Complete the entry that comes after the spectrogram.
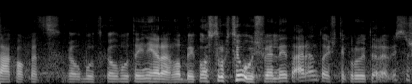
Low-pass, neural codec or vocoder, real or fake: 9.9 kHz; vocoder, 22.05 kHz, 80 mel bands, WaveNeXt; fake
